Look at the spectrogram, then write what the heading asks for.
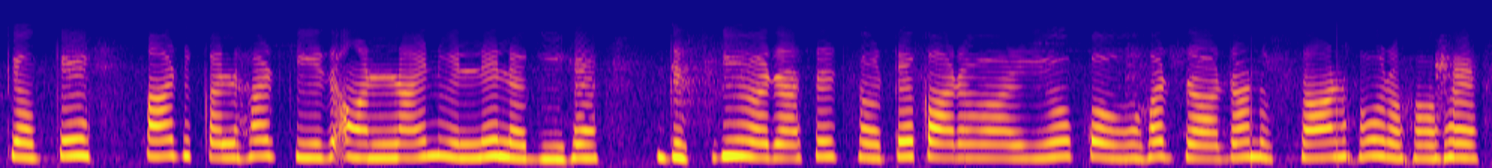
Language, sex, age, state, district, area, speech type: Urdu, female, 18-30, Uttar Pradesh, Gautam Buddha Nagar, urban, spontaneous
